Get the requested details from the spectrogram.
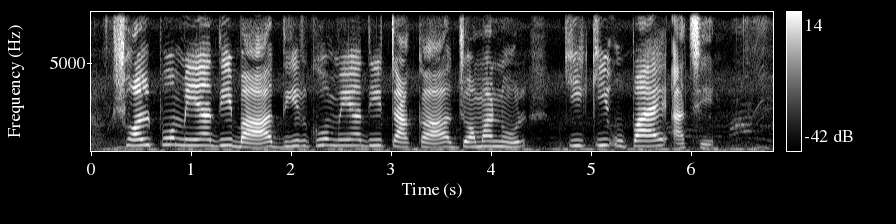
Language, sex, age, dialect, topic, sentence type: Bengali, male, 18-24, Rajbangshi, banking, question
